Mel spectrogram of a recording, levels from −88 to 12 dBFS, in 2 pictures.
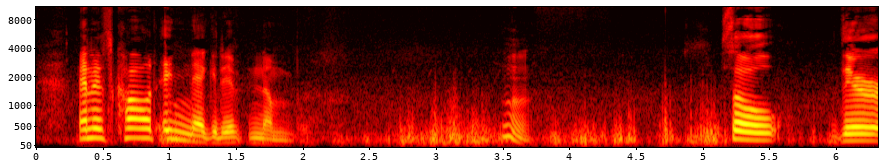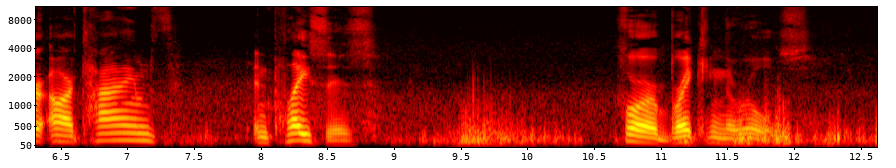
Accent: American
